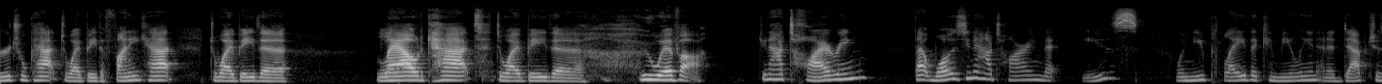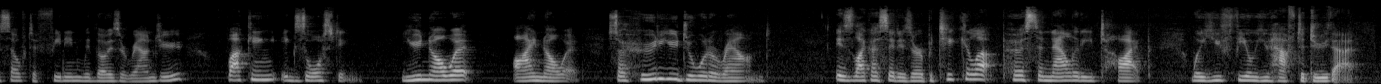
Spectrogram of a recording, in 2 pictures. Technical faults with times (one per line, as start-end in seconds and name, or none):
8.46-17.21 automatic gain rising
